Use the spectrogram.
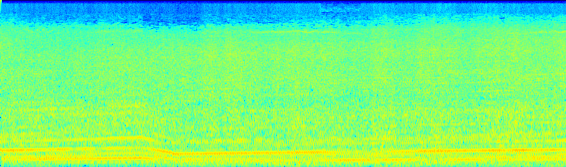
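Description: Race cars in a video game race hold a steady, continuous engine drone, a whining tone that drops in pitch as a gear shifts, over a constant mix of engine noise with no talk.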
